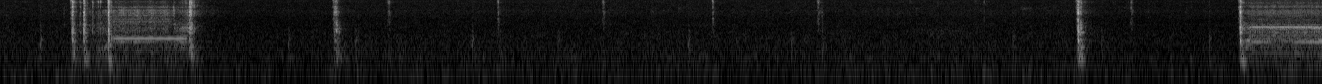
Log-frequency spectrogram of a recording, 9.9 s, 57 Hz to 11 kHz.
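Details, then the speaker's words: 115 V Kustodian Plus lane machine with squeegee up/down switch error, test output 11: short uneven brake-motor whirs that start and stop, relay clicking between; motor runs only sometimes, later traced to a bad relay and failed neutral wire splice. "The motor's trying to run. I can hear it try to turn. Ooh. We may have an issue with the motor. We may have multiple issues. We don't know yet. The relay's clicking. I can hear the enable relay. Sometimes the motor wants to run. Sometimes it doesn't. Weird."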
